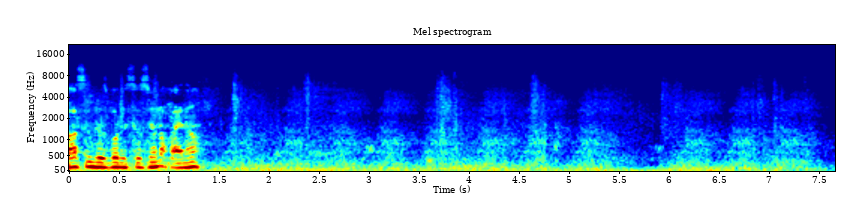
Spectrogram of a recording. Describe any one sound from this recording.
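Fiery blasts burst and crackle in short bursts.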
